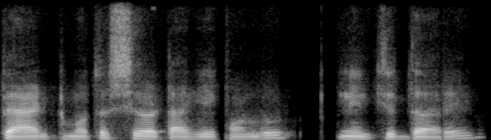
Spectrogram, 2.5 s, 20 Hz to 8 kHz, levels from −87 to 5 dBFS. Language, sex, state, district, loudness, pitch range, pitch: Kannada, male, Karnataka, Koppal, -21 LUFS, 125-130 Hz, 130 Hz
